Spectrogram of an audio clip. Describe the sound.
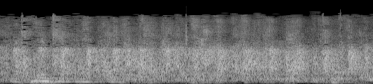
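A church audience applauds to welcome the associate pastor, a dense, even clapping that holds steady from start to finish without any pause.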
